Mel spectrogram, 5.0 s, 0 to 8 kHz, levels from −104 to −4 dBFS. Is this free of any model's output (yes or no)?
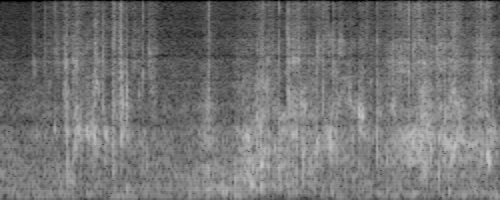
no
